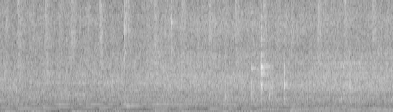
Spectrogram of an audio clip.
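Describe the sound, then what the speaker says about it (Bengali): Spice masala with turmeric and cumin powder fries in a pan, giving a steady close sizzle with soft scraping stirs throughout and no talk. "যে মশলাটা একটু আগে কষিয়ে নিচ্ছি, মশলা প্রায় কষানো হয়ে গেছে"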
